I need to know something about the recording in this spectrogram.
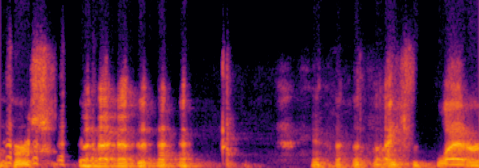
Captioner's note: laughing; chuckles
